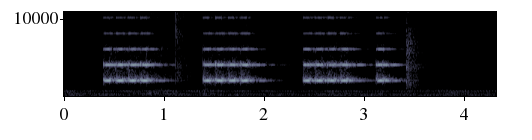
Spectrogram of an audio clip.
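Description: Digital kitchen timer's alarm beeping at the end of a two-minute countdown: three bursts of rapid, high-pitched beeps about a second apart, then a shorter fourth burst that stops with a click as it is switched off.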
